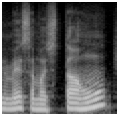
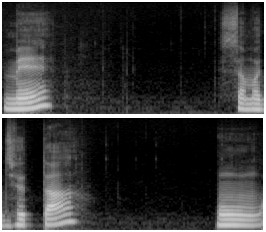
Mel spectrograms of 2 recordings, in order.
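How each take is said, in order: First: Said in the usual way. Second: Very slow, each word stretched and spaced; word-by-word dictation. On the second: Shown as a demonstration. Teacher dictating to the class, very slowly. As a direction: drag it out word by word for writing. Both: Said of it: "क्या हो जाए?".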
